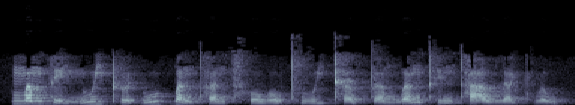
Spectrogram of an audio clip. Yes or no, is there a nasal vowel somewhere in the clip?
no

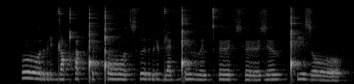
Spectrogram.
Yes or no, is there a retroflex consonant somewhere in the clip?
yes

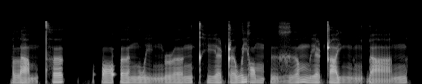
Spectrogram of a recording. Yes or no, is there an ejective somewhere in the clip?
no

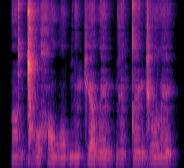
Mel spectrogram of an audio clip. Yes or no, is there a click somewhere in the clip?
yes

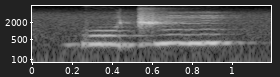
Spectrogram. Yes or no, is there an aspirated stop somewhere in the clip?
no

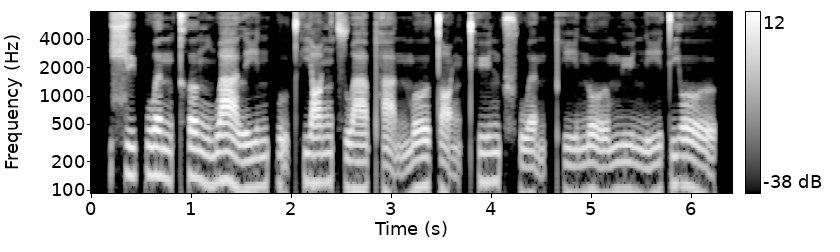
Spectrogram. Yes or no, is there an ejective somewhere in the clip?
no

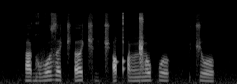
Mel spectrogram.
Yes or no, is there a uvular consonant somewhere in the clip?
yes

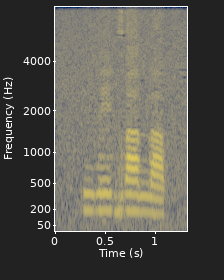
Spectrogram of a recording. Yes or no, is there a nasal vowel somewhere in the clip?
no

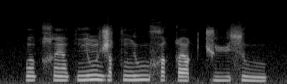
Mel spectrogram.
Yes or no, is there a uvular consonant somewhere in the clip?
yes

